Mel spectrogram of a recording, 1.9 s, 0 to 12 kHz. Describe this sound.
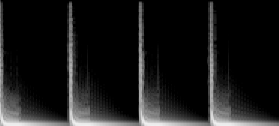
Kick Loop 3
Strong dance kick with a pronounced click.
[BPM: 128]
[Root: G1 - 49hz]
Drums, BPM, 128, ableton, Drum-Kit, Drum, Kick-Loop, Base, Kick, Bass, Loop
